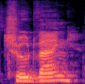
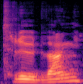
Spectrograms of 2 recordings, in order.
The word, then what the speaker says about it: Trudvang: I mean, the most I've heard it sort of in in in English is Trudvang. Uh, in Swedish it's more like trudang, but trudvang in in English is fine.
